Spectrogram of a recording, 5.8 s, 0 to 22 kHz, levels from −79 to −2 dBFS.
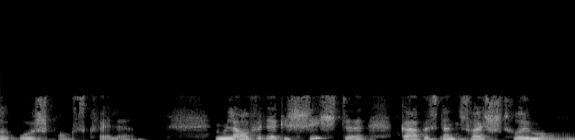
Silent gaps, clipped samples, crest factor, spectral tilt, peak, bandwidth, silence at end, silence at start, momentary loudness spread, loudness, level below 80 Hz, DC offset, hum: none; under 0.1%; 18 dB; -3 dB/octave; -14 dBFS; 7.2 kHz; 0 s; 0 s; 18 LU; -30 LUFS; -78 dBFS; under 0.1%; none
